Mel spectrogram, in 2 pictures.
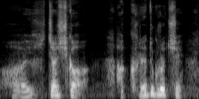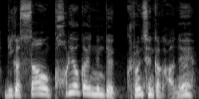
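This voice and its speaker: A man's voice: a little high, sing-song, normal speed, slightly rough, dry recording, voice pushed up. A man doing a blunt, scolding colleague. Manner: brusque, scolding. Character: blunt male work colleague, frank friend.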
